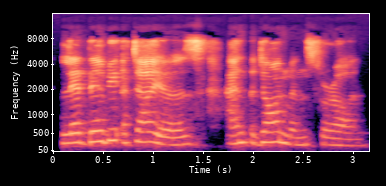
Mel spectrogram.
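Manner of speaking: measured poetic reading with long pauses; poem recitation. Acted. A poet reciting her poem to the audience, measured and deliberate. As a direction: recite each line as a refrain.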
